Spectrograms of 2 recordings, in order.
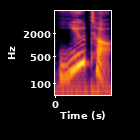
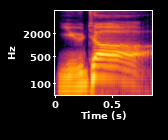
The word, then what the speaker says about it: Utah: from the Ute tribe it is and it's pronounced Utah Utah emphasize that you s utah I like that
